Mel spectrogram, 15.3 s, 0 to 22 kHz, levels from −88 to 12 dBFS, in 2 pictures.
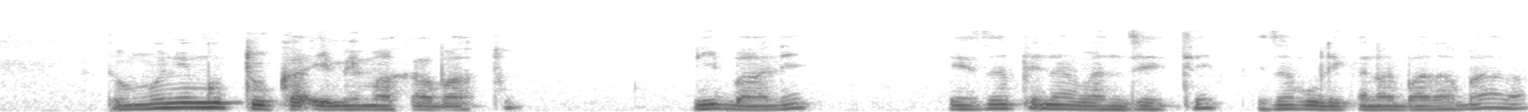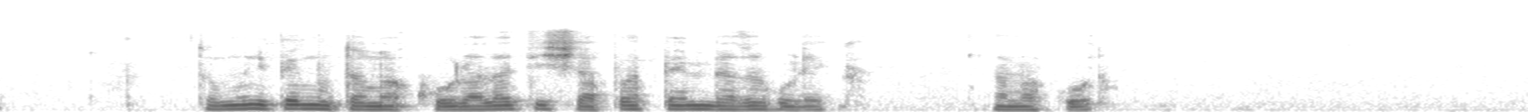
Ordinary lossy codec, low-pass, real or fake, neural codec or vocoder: Opus, 24 kbps; 7.2 kHz; fake; codec, 16 kHz in and 24 kHz out, 2.2 kbps, FireRedTTS-2 codec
